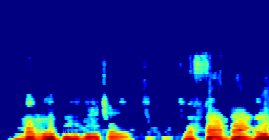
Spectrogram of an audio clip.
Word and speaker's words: Fandango: when Fandango was out and he was talking about people pronouncing his name the right way and Chris Jericho called him Fandingo, Fan Dumbo, Fandingo Dango. All that that promo was fire.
